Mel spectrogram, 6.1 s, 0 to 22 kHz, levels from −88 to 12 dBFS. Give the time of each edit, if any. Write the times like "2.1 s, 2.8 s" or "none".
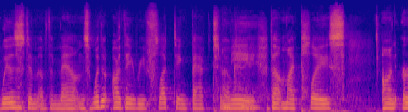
3.9 s

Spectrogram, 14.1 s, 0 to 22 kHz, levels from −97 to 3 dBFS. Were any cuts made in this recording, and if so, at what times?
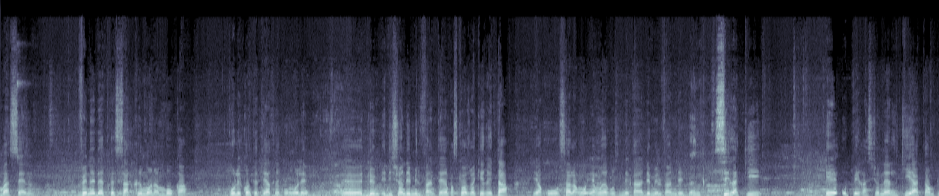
10.5 s

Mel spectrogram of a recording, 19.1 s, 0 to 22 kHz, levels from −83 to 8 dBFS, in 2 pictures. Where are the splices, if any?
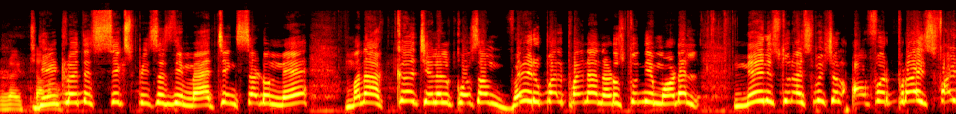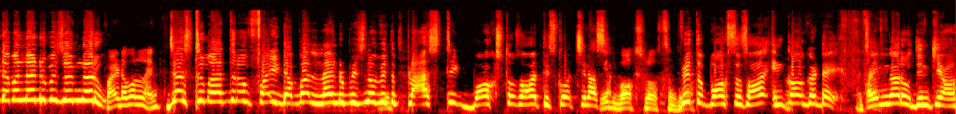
none

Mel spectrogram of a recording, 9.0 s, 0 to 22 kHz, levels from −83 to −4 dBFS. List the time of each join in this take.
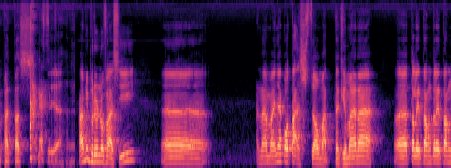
1.4 s

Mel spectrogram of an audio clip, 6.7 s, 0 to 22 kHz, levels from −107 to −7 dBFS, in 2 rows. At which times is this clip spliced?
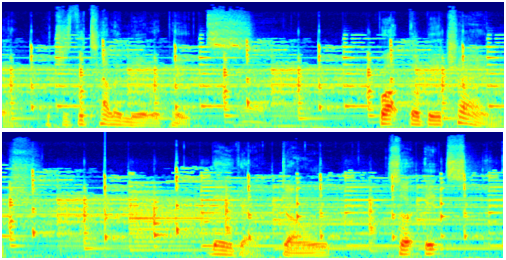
4.0 s

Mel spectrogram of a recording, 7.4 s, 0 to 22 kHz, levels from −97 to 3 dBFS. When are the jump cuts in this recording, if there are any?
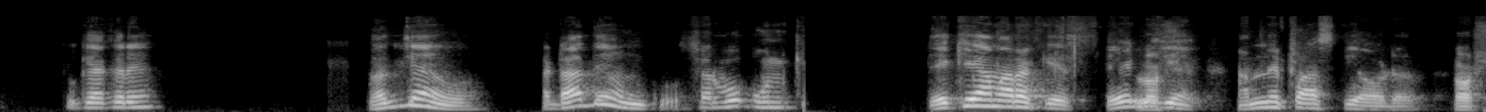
3.9 s

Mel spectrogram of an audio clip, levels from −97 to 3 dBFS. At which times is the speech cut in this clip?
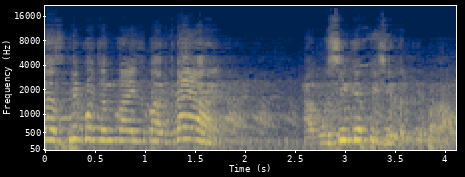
1.3 s

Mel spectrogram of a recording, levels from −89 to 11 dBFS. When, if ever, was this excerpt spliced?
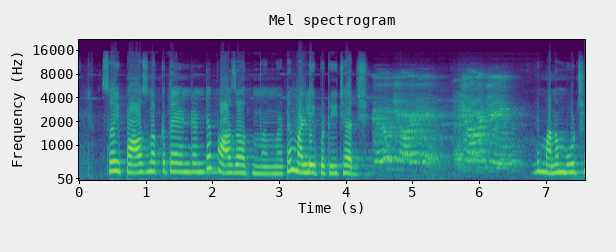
5.6 s, 6.8 s

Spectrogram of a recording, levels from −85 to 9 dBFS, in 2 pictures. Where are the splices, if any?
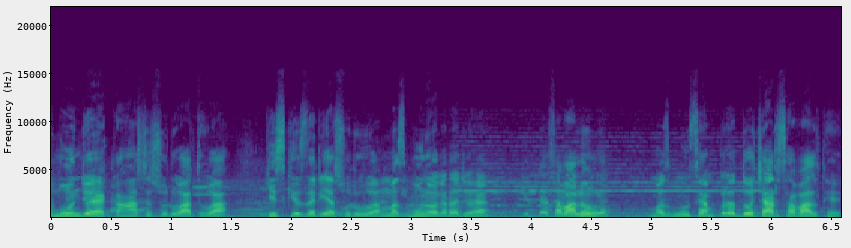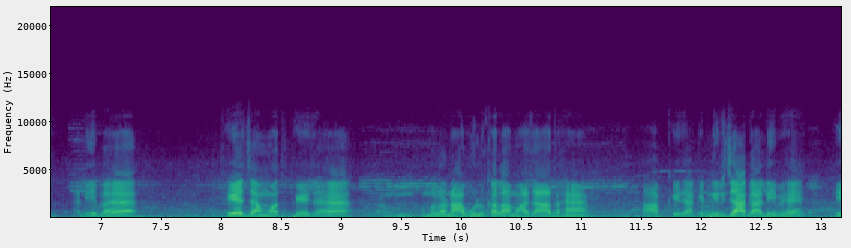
6.9 s

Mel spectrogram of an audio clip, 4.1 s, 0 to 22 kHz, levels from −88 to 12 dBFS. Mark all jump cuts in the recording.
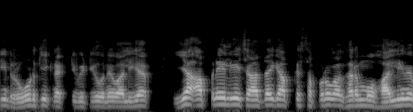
1.6 s

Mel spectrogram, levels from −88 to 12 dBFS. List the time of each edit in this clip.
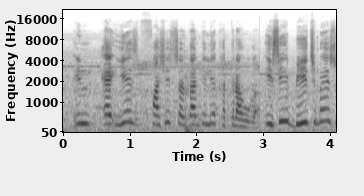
2.9 s

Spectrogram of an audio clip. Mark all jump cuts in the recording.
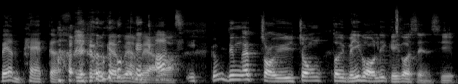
1.9 s, 3.3 s

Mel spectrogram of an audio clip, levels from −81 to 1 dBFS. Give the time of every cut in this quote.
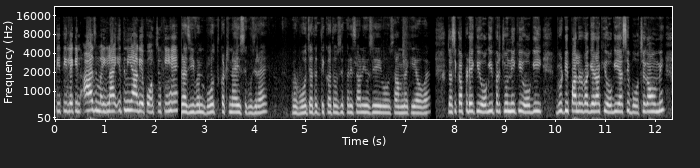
2.5 s, 7.7 s

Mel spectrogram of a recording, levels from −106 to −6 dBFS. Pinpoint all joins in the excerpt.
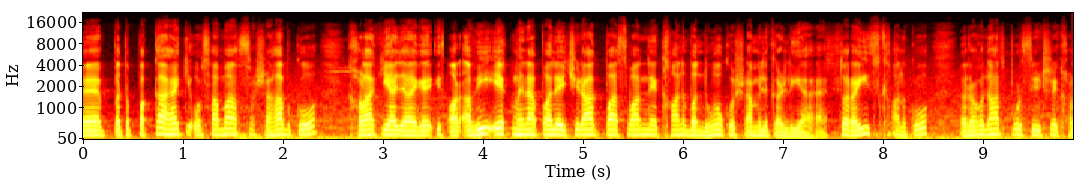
3.6 s, 7.6 s

